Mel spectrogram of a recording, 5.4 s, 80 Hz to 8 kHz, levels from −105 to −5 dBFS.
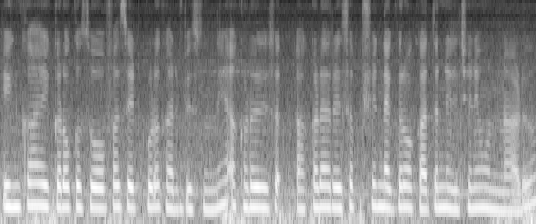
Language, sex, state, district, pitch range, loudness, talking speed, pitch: Telugu, female, Andhra Pradesh, Guntur, 230-245 Hz, -14 LUFS, 145 wpm, 240 Hz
